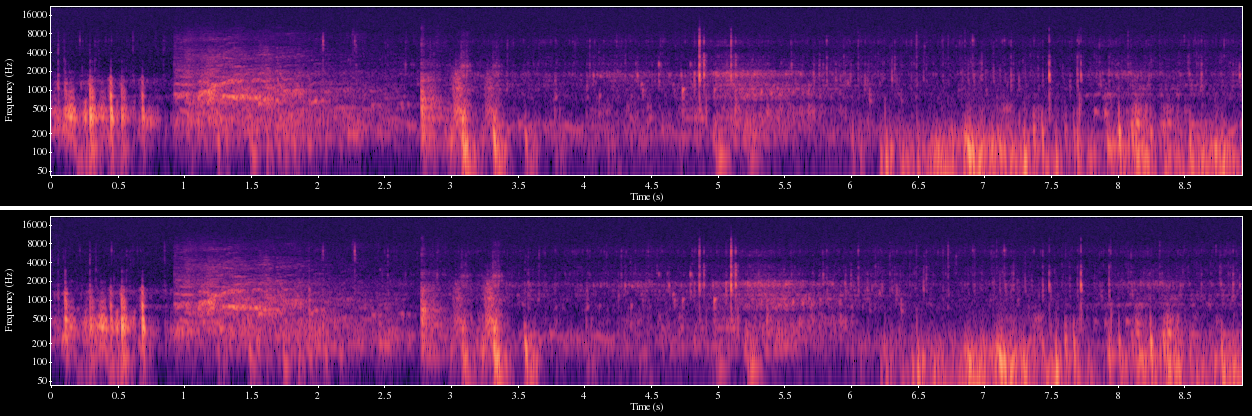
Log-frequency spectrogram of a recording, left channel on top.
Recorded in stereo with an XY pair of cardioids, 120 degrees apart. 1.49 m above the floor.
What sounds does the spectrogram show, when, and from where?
0.9 s laughter: 5° left, 1.4 m; by 2.7 s 20° left, 4 m
2.8 s a thud: 25° left, 6 m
